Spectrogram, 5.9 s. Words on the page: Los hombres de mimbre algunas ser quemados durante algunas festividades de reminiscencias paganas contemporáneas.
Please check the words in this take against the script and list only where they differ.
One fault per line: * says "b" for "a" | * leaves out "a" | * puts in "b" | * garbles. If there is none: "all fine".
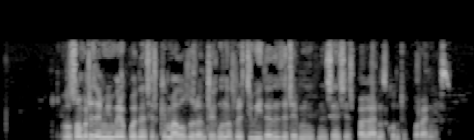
* says "pueden" for "algunas"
